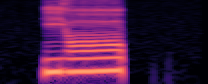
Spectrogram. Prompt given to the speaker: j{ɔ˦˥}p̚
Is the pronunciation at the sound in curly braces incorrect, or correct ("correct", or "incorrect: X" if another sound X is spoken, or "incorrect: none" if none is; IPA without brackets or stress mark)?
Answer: correct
